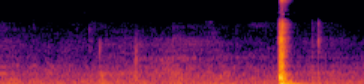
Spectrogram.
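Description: Padded centre-console armrest lid of a Toyota Corolla Cross shut once near the end, a single sharp snap with a low thump.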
